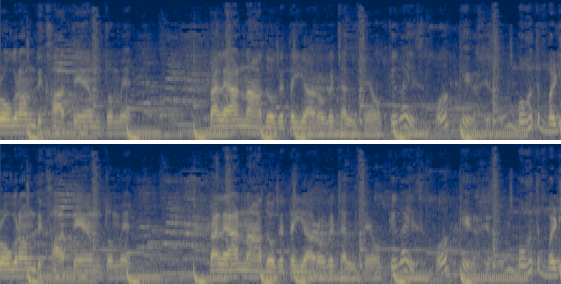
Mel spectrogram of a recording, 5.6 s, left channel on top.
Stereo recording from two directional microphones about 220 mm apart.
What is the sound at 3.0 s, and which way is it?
Speech, 15° left (ahead or behind).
